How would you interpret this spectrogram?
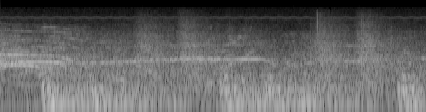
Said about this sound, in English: But as we mentioned a moment ago, you will hear screaming children, as is the case on education days throughout minor league baseball.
